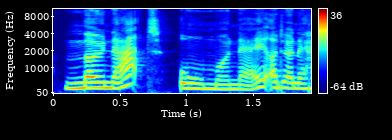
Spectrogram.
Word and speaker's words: Monat: Then there's something, Michelle, which you might be interested in, called Monat or Monet. I don't know how you pronounce it. It's Monat.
